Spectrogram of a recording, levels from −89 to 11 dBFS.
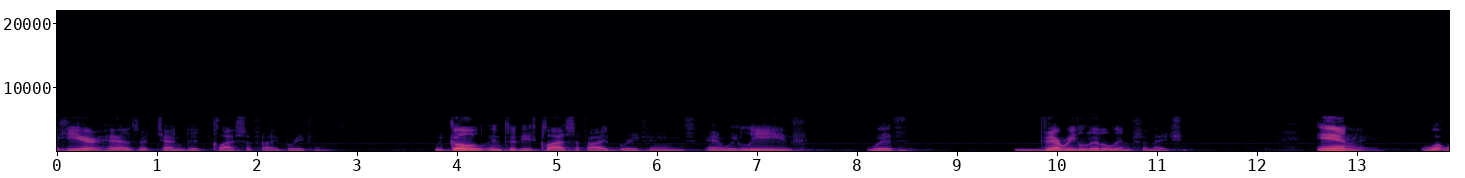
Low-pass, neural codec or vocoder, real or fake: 5.4 kHz; autoencoder, 48 kHz, 128 numbers a frame, DAC-VAE, trained on Japanese speech; fake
